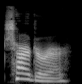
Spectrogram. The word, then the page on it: charterer: American English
